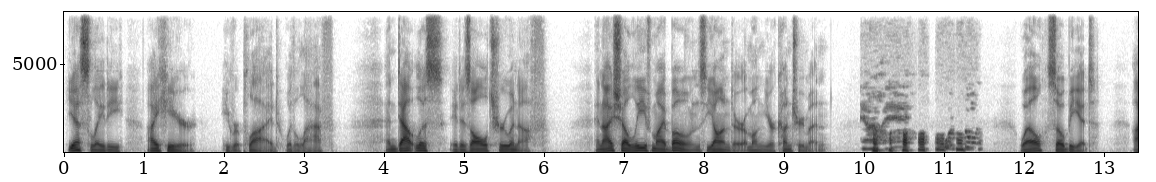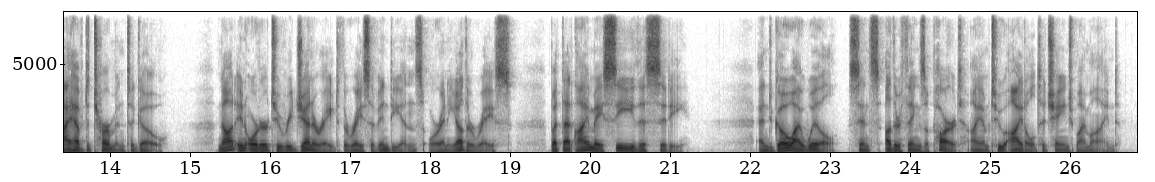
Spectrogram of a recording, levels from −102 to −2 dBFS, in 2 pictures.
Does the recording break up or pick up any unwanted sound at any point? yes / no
yes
